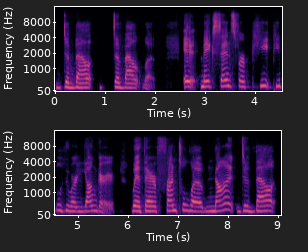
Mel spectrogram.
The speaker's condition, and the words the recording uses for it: Stuttering. Like i'm a- able to speak yet saying my saying my name is still hard but it's not going to stop me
